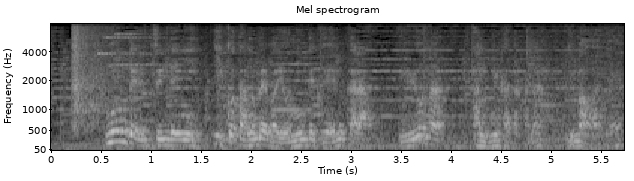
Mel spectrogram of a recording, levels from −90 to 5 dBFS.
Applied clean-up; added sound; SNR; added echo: none; none; none; none.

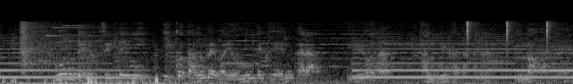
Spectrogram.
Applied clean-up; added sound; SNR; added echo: none; Wind instrument, woodwind instrument + Fire; -4 dB; none.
